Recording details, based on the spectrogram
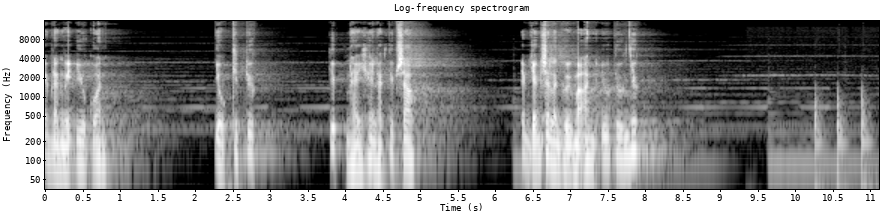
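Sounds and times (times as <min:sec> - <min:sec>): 
speech: 0:00.0 - 0:00.9, 0:02.3 - 0:02.9, 0:03.8 - 0:05.1, 0:06.3 - 0:08.2
someone banging on a boarding-room door: 0:10.3 - 0:11.1.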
